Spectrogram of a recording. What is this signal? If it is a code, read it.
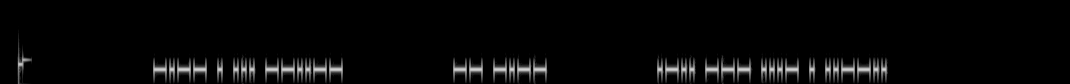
Morse code, heard as a keyed tone, about 30 wpm, 700 Hz. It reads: YES, MY LOVE?
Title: 4x Word-Spacing - Sentences from Top 500 Words - 30wpm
